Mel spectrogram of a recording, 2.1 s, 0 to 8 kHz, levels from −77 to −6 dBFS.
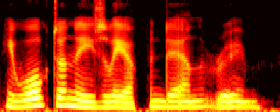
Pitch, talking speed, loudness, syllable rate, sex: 160 Hz, 230 wpm, -16 LUFS, 6.0 syllables/s, female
